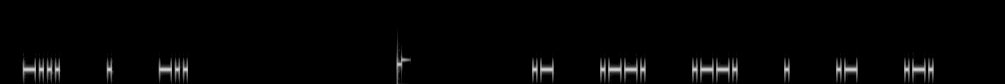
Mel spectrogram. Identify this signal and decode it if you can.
Morse code, heard as a keyed tone, about 30 wpm, spaced as for 14 wpm, 700 Hz. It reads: BED APPEAR
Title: 4x Character Spacing - Top 500 Words - 30wpm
